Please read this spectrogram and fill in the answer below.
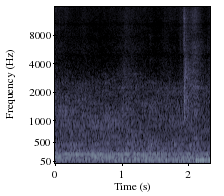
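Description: Desktop PC humming steadily while it starts up: a low fan and power-supply hum with a few held low tones, and a short click near the end.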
